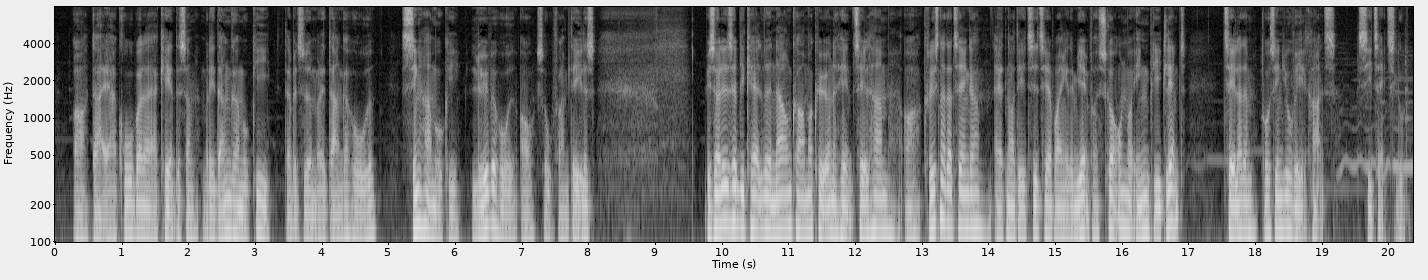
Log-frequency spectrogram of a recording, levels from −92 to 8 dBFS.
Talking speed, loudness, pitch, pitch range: 170 wpm, -16 LUFS, 95 Hz, 90-110 Hz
